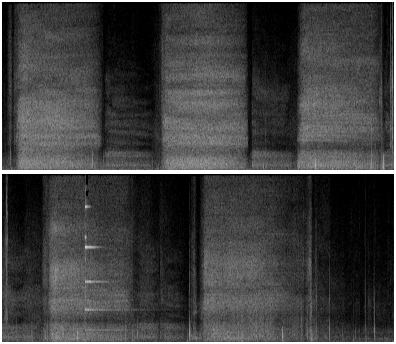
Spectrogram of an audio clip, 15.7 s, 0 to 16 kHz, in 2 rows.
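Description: A person blowing into the valve of a Trekology Aluft UL80 inflatable sleeping pad by mouth: five long exhalations of about two seconds each, with short pauses for breath between them. About nine and a half seconds in, a short sharp ring.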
